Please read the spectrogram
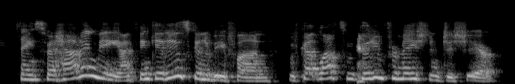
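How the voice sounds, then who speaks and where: This woman has a high-pitched voice. Her pitch swings very widely. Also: moderate pace. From New York City. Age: 70s. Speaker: public relations expert. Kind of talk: podcast interview.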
